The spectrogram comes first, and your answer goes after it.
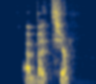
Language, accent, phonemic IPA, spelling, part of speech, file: French, Canada, /a.ba.tjɔ̃/, abattions, verb, LL-Q150 (fra)-abattions.wav
- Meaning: inflection of abattre: 1. first-person plural imperfect indicative 2. first-person plural present subjunctive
